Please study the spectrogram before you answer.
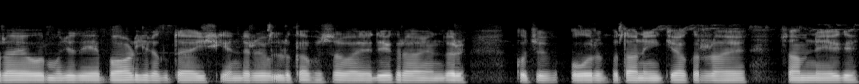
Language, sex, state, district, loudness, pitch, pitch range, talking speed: Hindi, male, Rajasthan, Bikaner, -17 LUFS, 100 Hz, 100-105 Hz, 195 wpm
